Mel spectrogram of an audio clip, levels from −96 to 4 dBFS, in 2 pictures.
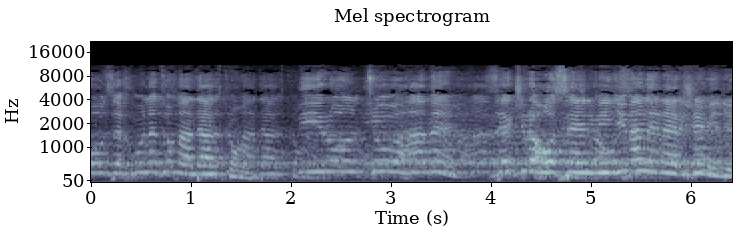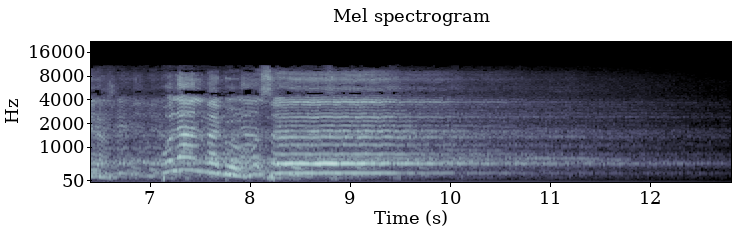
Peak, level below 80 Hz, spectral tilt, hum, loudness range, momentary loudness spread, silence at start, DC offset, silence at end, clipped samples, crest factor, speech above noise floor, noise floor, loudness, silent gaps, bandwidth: -8 dBFS; -68 dBFS; -2.5 dB/octave; none; 8 LU; 16 LU; 0 s; under 0.1%; 0.95 s; under 0.1%; 18 dB; 32 dB; -56 dBFS; -24 LUFS; none; 11.5 kHz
